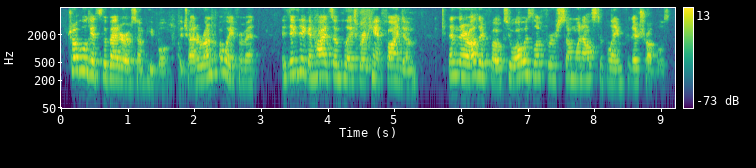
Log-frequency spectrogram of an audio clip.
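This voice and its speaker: A woman's voice: mid-range voice, lightly acted. Young girl as a folksy grandpa storyteller, distant mic. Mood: patient, folksy. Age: young teenager. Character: folksy old grandfather telling a tale to grandchildren. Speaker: student narrator in a school radio drama. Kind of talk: scripted storytelling. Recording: distant mic, clear background noise.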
